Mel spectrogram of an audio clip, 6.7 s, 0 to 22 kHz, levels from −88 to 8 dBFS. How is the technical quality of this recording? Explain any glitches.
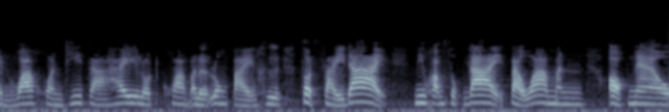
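Quality is poor throughout. Heavy MP3 compression, likely at a low bitrate around 25 kbps, starves the encoder of bits: nothing survives above 5.9 kHz, and flickering weak bands leave the speech watery, swirly and dull.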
